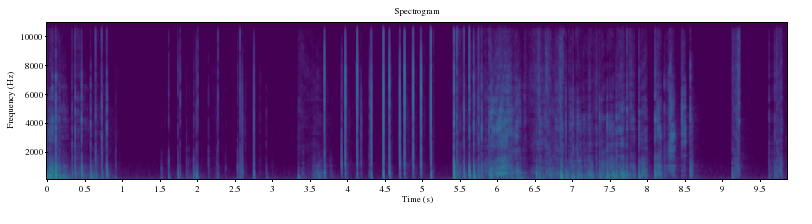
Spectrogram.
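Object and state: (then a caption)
Wooden tabletop. Long nails and fingertips tap and scratch a solid, light wood-look wooden tabletop, close up at table level. Bursts of rapid, sharp clicking taps alternate with stretches of bright, raspy scratching across the surface. The taps are dry and short, with almost no ring.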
